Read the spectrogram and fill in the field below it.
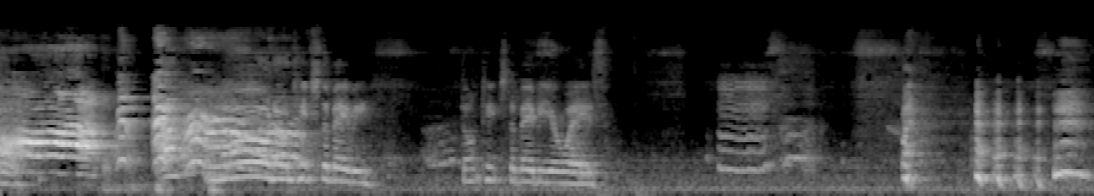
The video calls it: Vocal French Bulldog Screams To Be Let Out Of Playpen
